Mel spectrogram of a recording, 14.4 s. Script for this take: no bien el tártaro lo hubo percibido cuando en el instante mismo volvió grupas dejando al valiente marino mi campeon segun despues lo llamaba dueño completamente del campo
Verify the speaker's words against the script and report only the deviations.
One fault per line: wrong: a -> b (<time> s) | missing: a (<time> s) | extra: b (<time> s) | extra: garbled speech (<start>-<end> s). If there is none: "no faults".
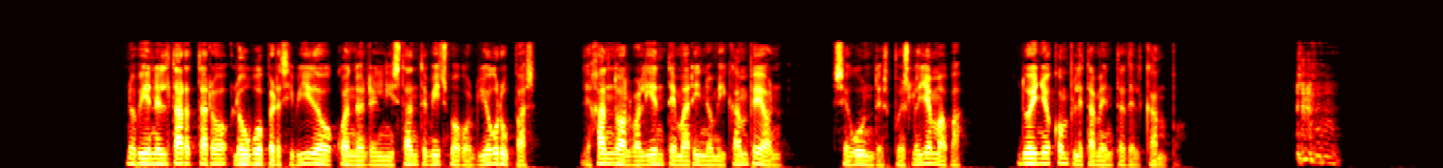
no faults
